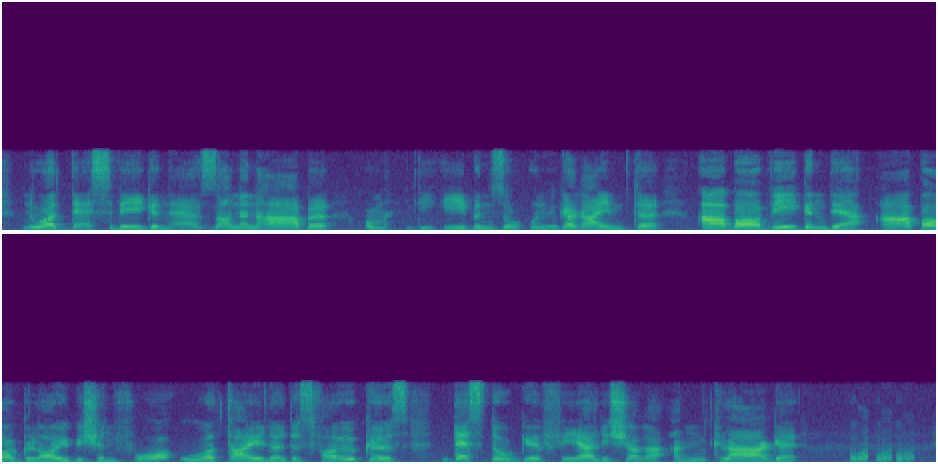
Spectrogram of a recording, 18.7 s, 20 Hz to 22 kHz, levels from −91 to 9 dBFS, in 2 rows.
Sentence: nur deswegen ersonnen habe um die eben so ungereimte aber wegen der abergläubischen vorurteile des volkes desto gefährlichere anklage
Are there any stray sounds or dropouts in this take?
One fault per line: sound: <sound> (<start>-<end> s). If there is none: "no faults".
sound: laugh (17.8-18.5 s)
